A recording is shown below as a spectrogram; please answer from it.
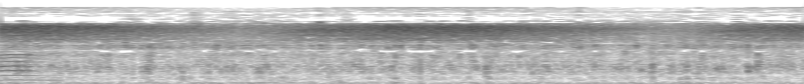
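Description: Steady high hiss of outdoor background noise, with the drawn-out end of a spoken 'yeah' in the first moment.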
